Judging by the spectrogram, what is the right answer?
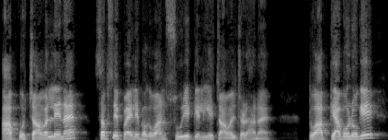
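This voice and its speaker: A middle-aged man, a Vedic priest, explaining a home worship ritual step by step, addressing the viewer directly and reciting mantras slowly and deliberately. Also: a little high, animated, sharp tone. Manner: slow, measured mantra recitation between brisk explaining; addresses the viewer directly with "dekho" and "theek hai".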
